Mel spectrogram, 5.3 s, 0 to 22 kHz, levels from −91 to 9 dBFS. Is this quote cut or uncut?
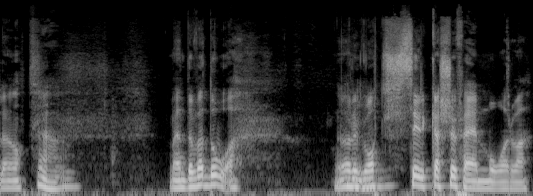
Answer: uncut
